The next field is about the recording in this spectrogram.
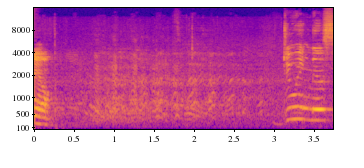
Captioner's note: crowd laughs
